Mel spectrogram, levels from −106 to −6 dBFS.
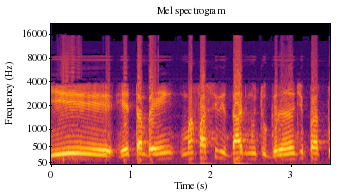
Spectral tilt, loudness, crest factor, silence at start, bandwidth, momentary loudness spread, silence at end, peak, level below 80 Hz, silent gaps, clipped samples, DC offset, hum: -4 dB/octave; -20 LUFS; 12 dB; 0 s; 16 kHz; 6 LU; 0 s; -8 dBFS; -54 dBFS; none; under 0.1%; under 0.1%; none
